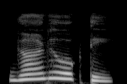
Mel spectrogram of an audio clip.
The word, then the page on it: ಗಾಢೋಕ್ತಿ: gāḍhōkti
